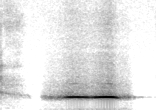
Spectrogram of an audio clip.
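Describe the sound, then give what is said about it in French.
A single whistled note, the first note of a TV theme tune attempted by someone learning to whistle, held steadily for about a second, a little breathy, with airy hiss around the tone and no talking. “J'aimerais faire le générique de Game of Thrones euh, en sifflant, mais même pas la première note.”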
